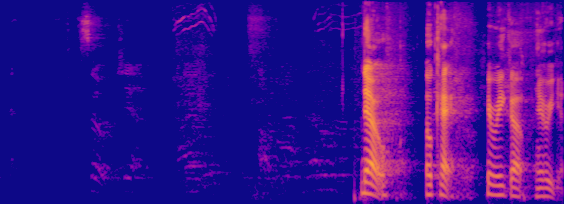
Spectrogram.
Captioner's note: quiet speaking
